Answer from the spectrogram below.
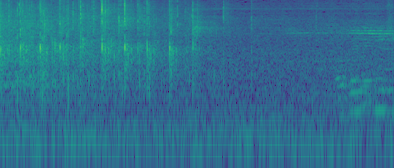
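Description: A short burst of audience clapping for someone's question, scattered sharp claps over the first couple of seconds that quickly fade out into quiet background noise with faint murmur.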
